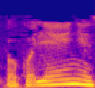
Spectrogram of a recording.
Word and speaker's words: pokoljenje: Ovo pravilo jedino ne važi za reč "pokolenje", koja nije glagolska imenica, već je izvedena od reči "koleno". Ona glasi "pokoljenje" samo u jekavskom izgovoru, jer je izvedena od reči "koljeno".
